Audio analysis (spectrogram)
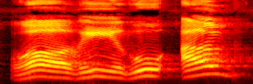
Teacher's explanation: tidak ada nafas yang keluar namun di saat dibaca AG di situ suaranya keluar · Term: jahr, rokhawah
